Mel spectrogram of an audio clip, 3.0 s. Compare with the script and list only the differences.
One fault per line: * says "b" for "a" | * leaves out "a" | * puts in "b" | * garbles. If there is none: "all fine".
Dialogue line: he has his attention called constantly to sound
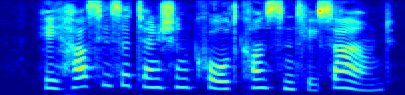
* leaves out "to"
